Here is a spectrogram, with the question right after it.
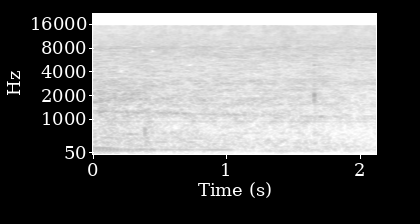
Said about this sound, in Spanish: Esperamos a que la moto pase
